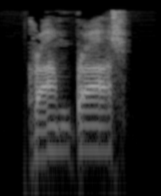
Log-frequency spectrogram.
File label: "crumb brush", English; nouns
